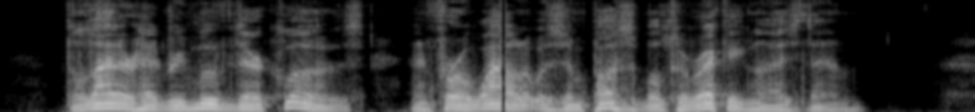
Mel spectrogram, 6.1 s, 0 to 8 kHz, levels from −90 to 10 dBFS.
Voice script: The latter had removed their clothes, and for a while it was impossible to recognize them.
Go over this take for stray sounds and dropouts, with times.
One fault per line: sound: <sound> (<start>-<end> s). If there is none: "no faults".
sound: dropout (3.1-3.2 s)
